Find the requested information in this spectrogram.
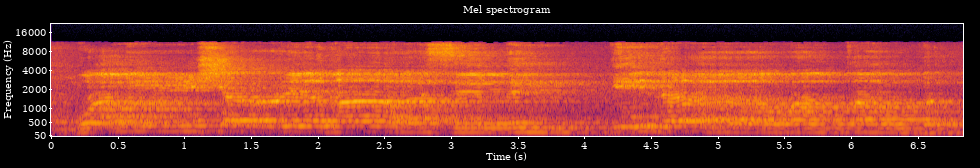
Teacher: Ada qaf bertanwin jumpa dengan hamzah izhar tanpa dengung sama sekali.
